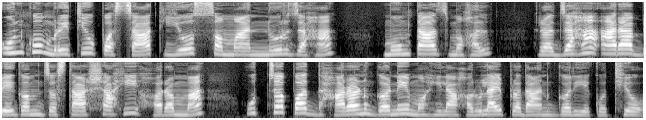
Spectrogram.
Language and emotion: Nepali, neutral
